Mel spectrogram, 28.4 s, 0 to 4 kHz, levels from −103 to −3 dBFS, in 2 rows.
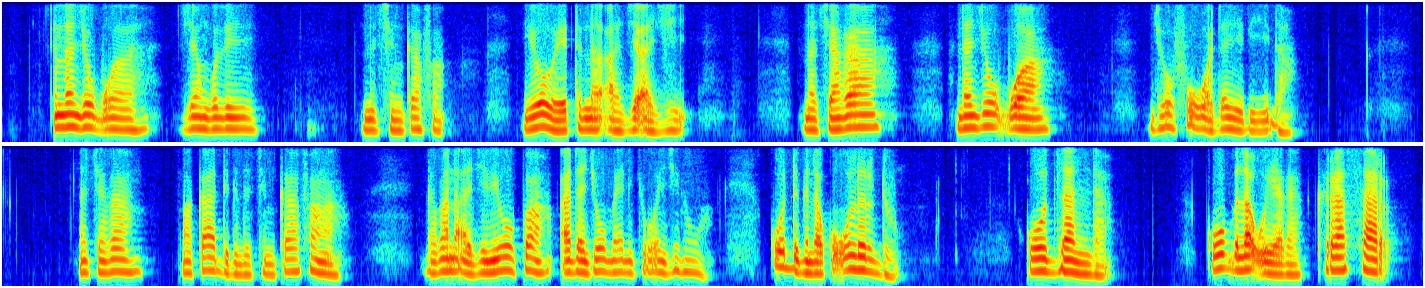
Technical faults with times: none

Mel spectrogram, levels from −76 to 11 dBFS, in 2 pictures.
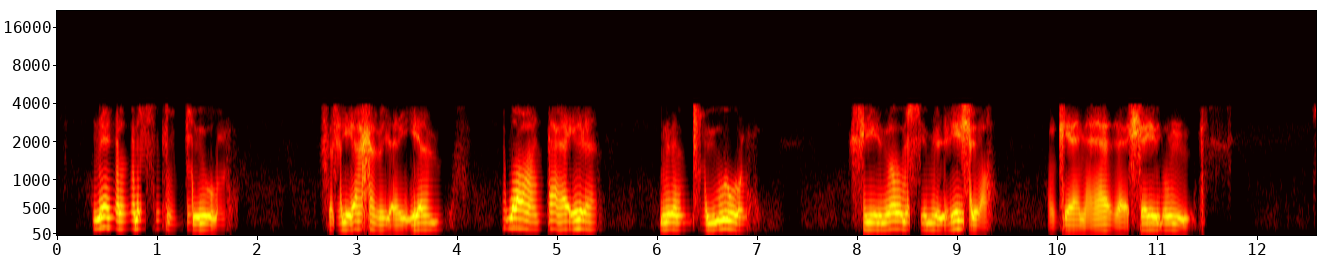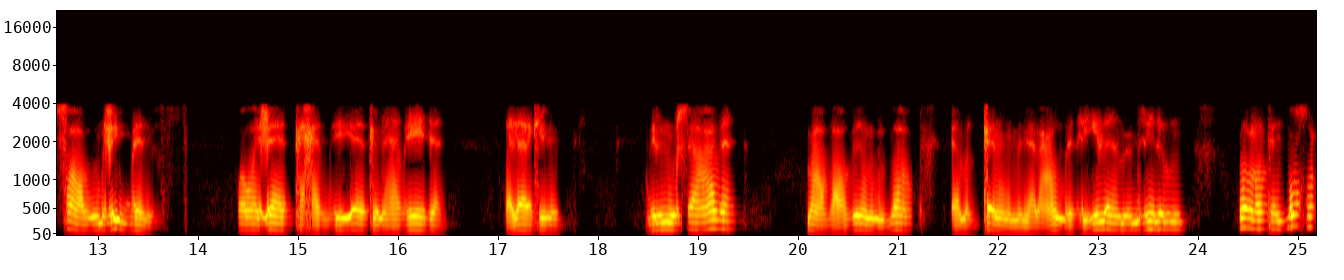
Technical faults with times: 0.00-25.18 LPC-10 vocoder

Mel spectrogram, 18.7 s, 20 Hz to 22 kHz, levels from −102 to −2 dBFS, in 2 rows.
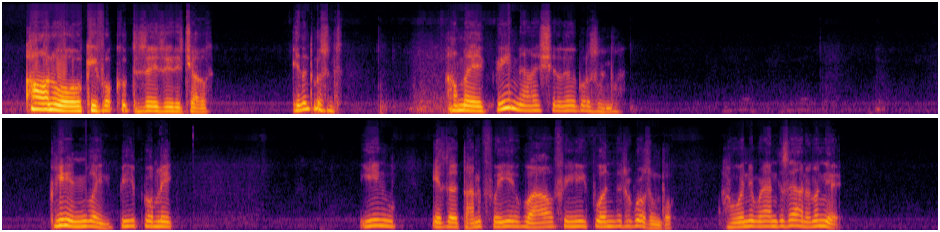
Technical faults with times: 1.02 microphone volume stepped down
2.04 microphone volume stepped down
5.07 microphone volume stepped down

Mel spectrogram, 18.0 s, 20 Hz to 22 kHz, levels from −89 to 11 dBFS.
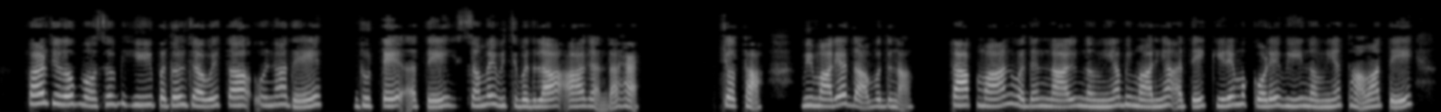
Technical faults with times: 0.00-18.02 WMA compression

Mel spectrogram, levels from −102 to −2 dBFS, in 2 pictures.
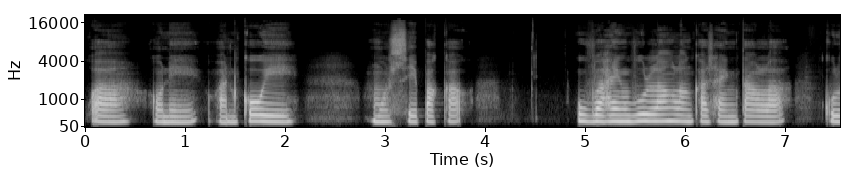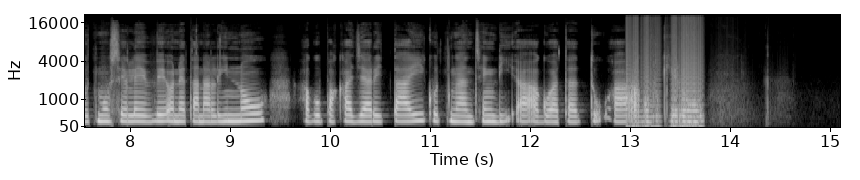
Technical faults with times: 12.95-15.11 buffer tearing

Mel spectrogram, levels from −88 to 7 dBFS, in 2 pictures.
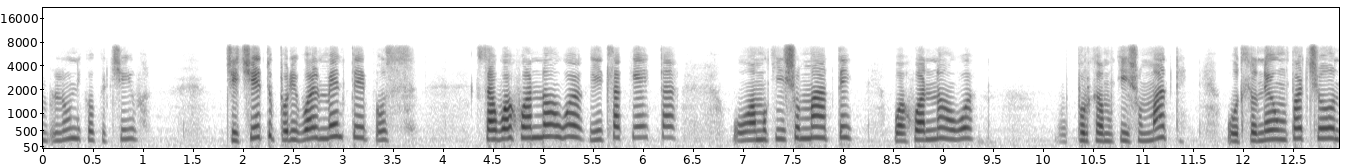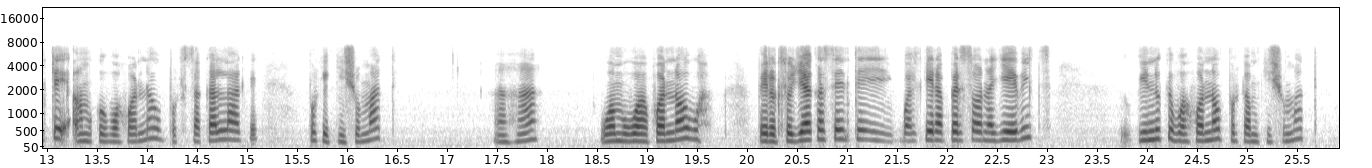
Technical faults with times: none

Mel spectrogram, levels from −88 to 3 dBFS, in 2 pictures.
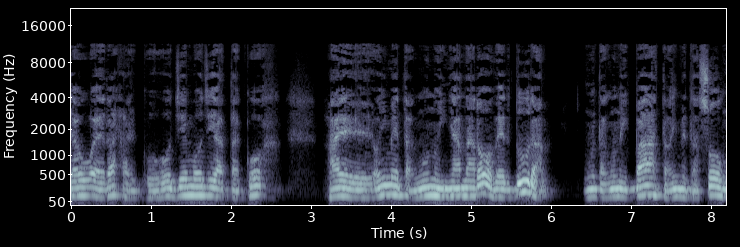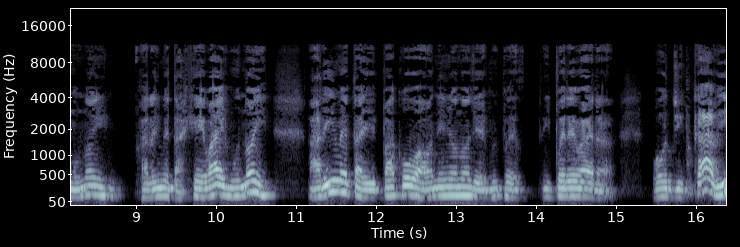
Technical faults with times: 0.00-16.38 low-delay AAC compression

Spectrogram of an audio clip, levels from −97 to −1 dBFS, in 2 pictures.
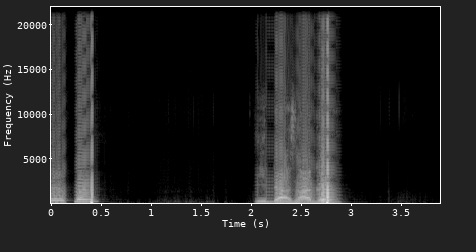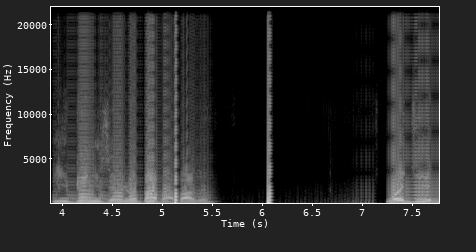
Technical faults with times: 0.00-7.78 buffer tearing
0.39-0.42 loud pop
2.71-2.78 loud pop
5.12-5.15 loud pop
6.05-6.08 loud pop

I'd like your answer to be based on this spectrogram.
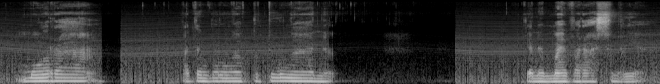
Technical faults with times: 0.00-6.60 computer activity noise

